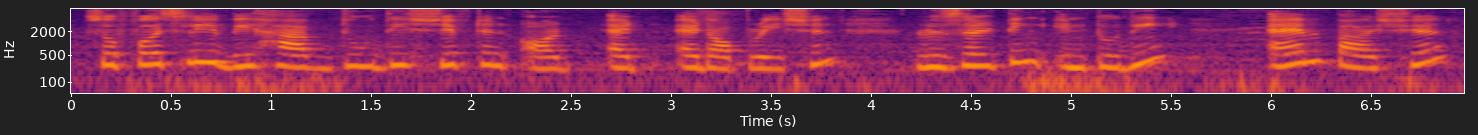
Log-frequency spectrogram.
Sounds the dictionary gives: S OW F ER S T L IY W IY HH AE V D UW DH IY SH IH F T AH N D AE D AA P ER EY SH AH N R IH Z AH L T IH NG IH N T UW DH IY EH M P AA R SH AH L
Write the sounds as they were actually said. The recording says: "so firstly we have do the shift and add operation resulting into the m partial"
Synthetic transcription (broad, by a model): S OW F ER S T L IY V IY HH AE V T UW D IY SH IH F T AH N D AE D AA P ER EY SH AH N R IH Z AH L T IH NG IH N T UW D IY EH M P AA R SH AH L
